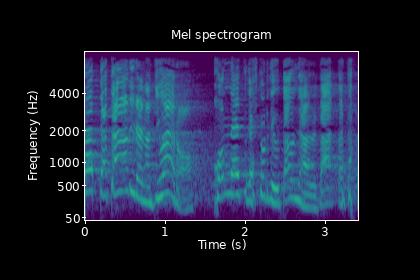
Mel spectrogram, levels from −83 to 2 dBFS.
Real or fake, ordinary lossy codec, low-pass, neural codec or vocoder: real; none; 7.2 kHz; none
